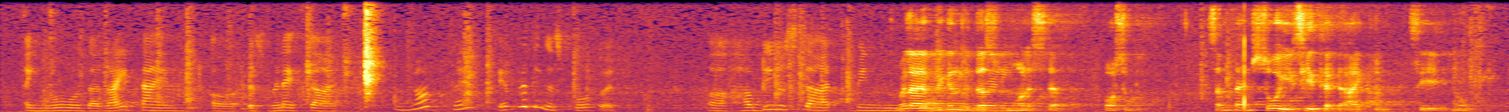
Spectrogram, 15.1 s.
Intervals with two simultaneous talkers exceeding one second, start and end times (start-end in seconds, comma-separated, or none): 9.0-10.3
